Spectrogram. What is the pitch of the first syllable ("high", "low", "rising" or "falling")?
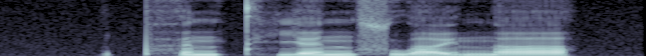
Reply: falling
